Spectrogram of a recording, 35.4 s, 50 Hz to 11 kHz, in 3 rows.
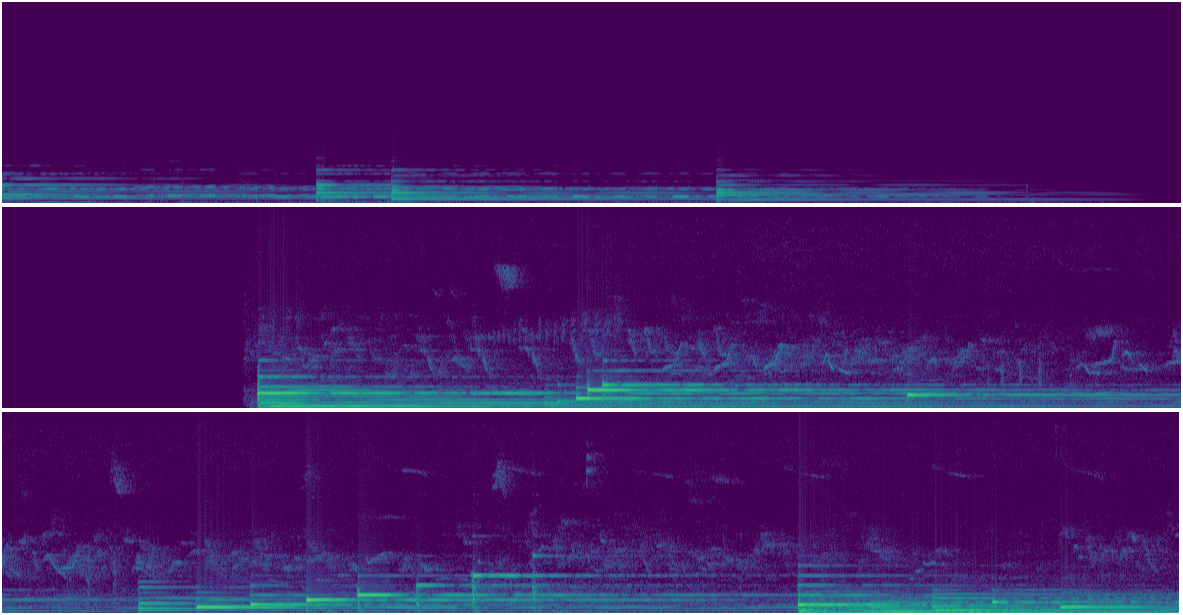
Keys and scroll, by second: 4.5 ctrl+g, 15.6 ctrl+Right, 16.4 ctrl+0.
